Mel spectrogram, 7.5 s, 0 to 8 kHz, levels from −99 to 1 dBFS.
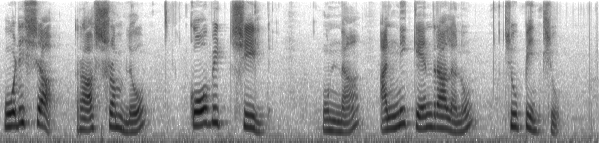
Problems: none marked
